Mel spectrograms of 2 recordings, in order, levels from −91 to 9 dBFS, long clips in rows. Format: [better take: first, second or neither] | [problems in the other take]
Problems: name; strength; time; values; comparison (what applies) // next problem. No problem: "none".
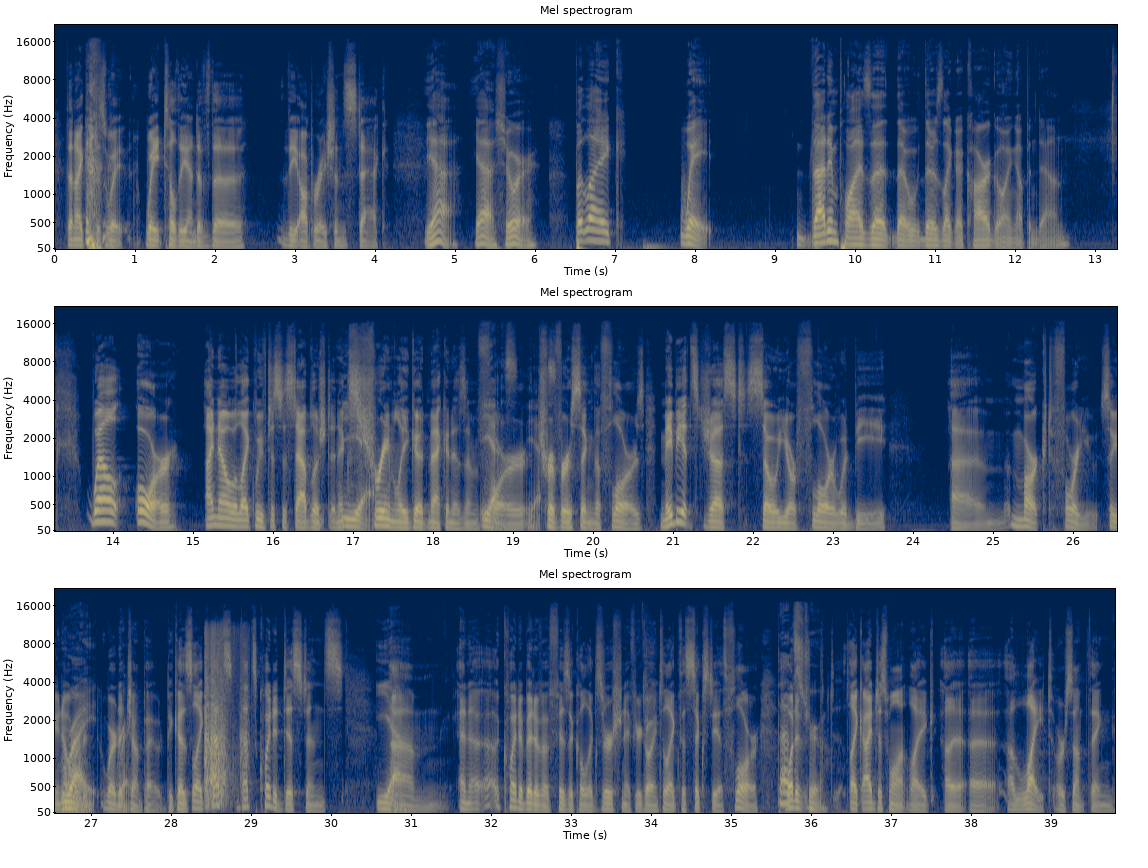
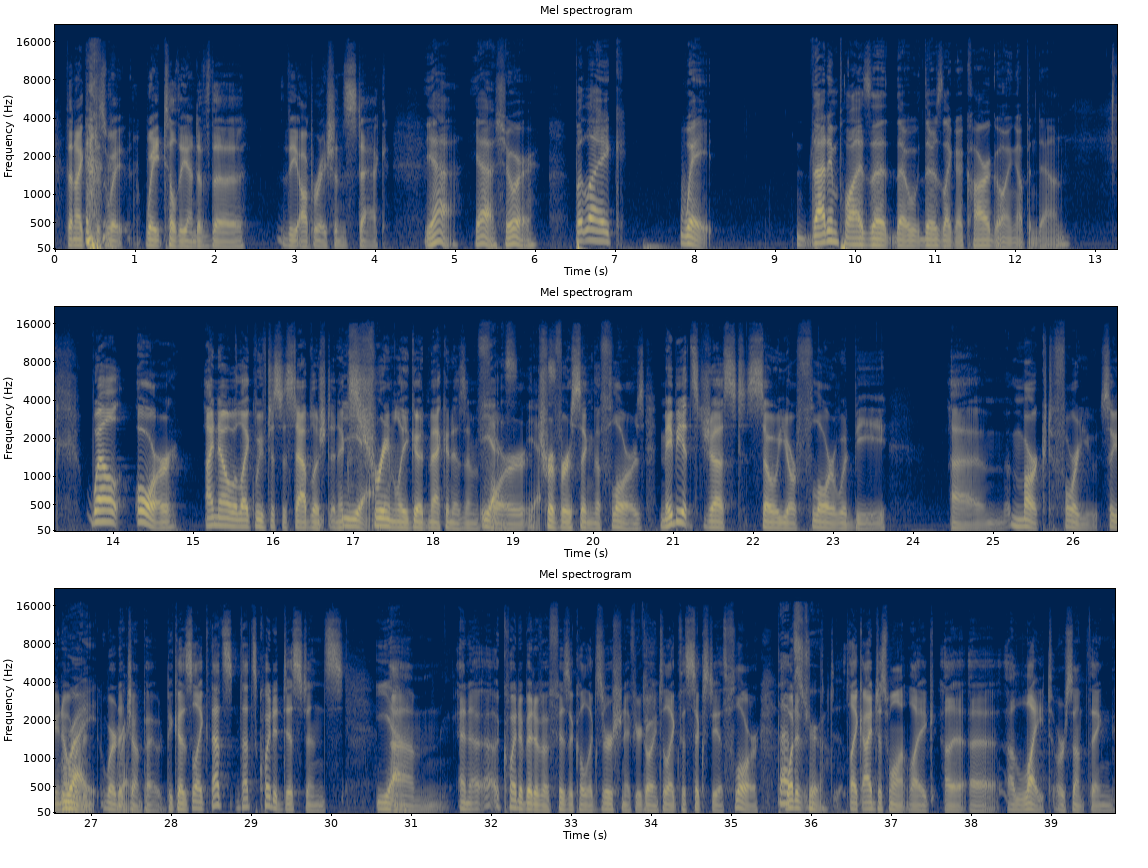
second | footsteps; loud; at 28 s; peak 1 dB above the speech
